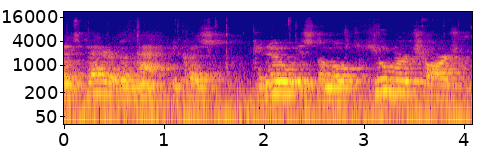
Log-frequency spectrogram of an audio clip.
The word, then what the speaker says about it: GNU: not new anymore but it still is canoe and it will always be canoe there's another erroneous pronunciation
